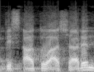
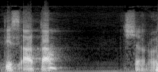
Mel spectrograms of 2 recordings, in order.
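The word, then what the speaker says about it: تِسْعَةَ عَشَرَ: Tetap bacanya bukan tis'atu asyarin tapi tis'ata asyara.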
